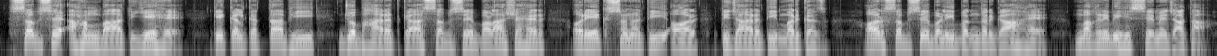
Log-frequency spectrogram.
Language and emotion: Urdu, neutral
